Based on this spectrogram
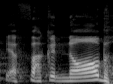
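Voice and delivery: hammed-up Cockney zoo worker. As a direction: scold in a mock Cockney accent. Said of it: "Who's Cockney".

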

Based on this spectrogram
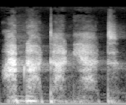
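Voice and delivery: hushed breathy whisper. Pretend. God whispering a promise to Ruth. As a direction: lean in and breathe it softly. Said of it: "whispers once again".

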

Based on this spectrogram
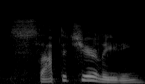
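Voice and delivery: usual speaking voice

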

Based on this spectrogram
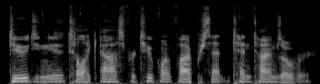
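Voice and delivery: ordinary delivery, nothing marked

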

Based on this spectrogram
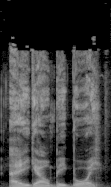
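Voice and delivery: lightly voiced low, soft greeting; imitating a workmate. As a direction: drop it low and quiet, imitating a bloke. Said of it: "talk like this, he goes".

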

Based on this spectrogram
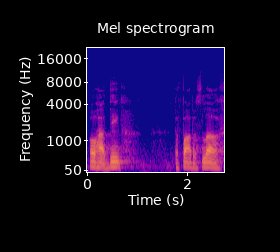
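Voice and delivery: tender awe. Real, not acted. Preacher marvels at God's love.

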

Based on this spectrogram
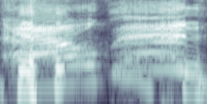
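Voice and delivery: high loud yell of the name; yelling Alvin. Retold or imitated. Shouts chipmunk's name.

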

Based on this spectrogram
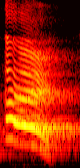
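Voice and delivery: loud, high imitated bellow; hollered greeting. Preacher imitates Vanessa's second greeting, bellowing. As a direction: holler it out long and big.

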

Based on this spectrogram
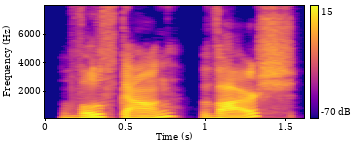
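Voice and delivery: "Wolfgang Warsch" with German v sounds, Vulfgang Varsh, slowly; German accent. Shown as a demonstration. Host corrects the designer's name in a light German accent. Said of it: "We're doing this in the German accent, kind of".

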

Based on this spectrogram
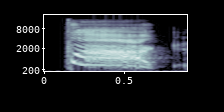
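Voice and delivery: sudden high squeal; shocked squeak. Real, not acted. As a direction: yelp it in disbelief. Shock at dirty shoes.

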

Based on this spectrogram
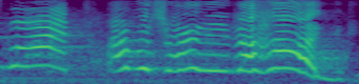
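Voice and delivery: high, startled mock outrage; comic high-pitched surprise; surprised indignation. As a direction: squeak out the disbelief. Extrovert told to stay away.

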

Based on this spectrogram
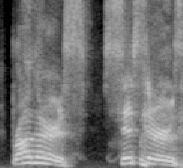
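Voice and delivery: put-on loud, high oratory in an Irish accent; Magneto. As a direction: cry out like a rallying Irish leader. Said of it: "Michael Fassbender's Irish when he's like".

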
